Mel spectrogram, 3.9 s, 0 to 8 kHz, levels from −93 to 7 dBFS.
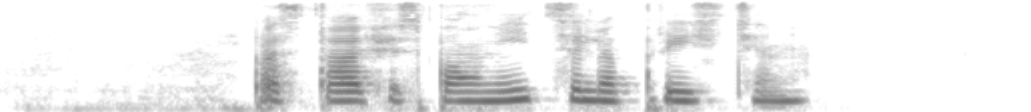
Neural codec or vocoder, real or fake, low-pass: codec, 16 kHz in and 24 kHz out, 2.2 kbps, FireRedTTS-2 codec; fake; 7.2 kHz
